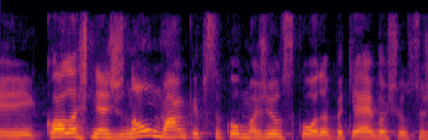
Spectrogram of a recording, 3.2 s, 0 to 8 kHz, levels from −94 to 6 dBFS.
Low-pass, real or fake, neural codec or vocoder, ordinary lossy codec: 7.2 kHz; fake; codec, 24 kHz, 3 kbps, HILCodec; MP3, 64 kbps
